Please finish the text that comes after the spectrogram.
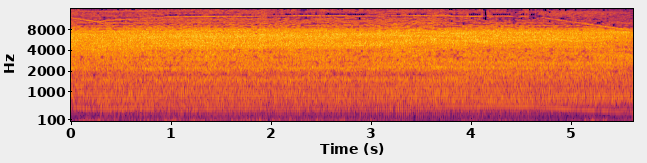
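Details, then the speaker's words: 4-inch angle grinder running with a harsh crackling spark hiss over the motor whine; opened up, the armature is damaged, with flame-like sparking visible at the carbon brush area. "ये आपको एक grinder तो हमारा चल रहा है, लेकिन आपको एक आवाज़ सुनाई दे रही होगी स्पार्किंग की, ठीक है। ये आपको मैं खोल के चेक कराता हूँ। ये हमारा जो आर्मेचर है वो डैमेज हो चुका है, ठीक है।"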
